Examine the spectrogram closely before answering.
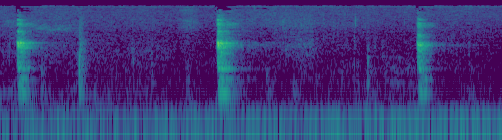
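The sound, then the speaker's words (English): A clock ticks steadily with crisp clicks about once a second, alternating louder and softer beats, over a faint low background hum and no voices. “Oh, he must have been next to his clock.”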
